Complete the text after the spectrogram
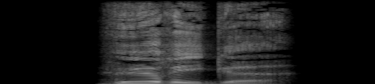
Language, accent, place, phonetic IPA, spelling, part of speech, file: German, Germany, Berlin, [ˈhøːʁɪɡə], hörige, adjective, De-hörige.ogg
- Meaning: inflection of hörig: 1. strong/mixed nominative/accusative feminine singular 2. strong nominative/accusative plural 3. weak nominative all-gender singular 4. weak accusative feminine/neuter singular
